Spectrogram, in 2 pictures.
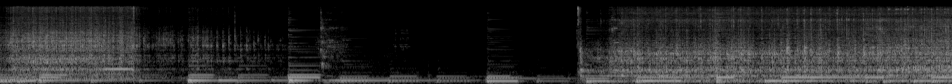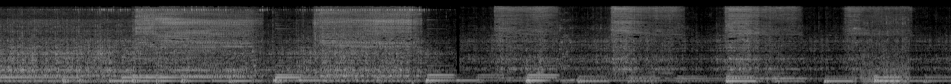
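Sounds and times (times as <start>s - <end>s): drill press cutting wood: 0.0s - 2.7s, 5.8s - 19.0s
background music: 0.0s - 19.0s.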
